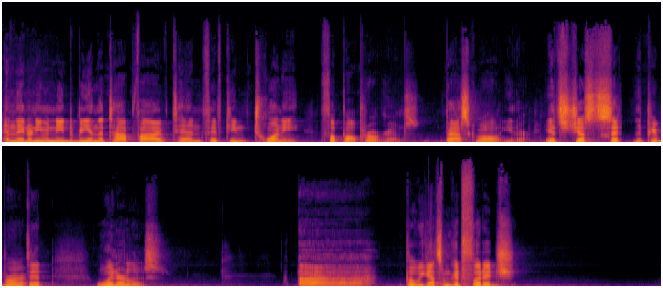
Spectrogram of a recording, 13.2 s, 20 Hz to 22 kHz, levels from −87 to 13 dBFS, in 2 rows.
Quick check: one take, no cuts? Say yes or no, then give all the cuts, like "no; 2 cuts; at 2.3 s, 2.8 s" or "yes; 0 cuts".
no; 5 cuts; at 3.1 s, 5.3 s, 6.2 s, 6.8 s, 10.4 s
